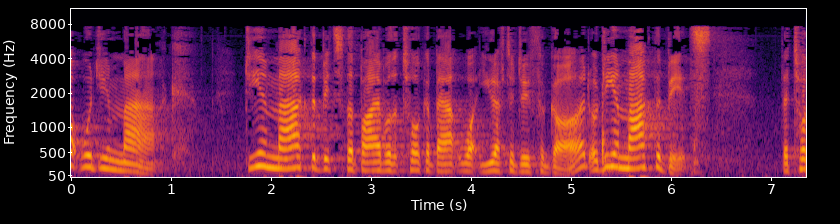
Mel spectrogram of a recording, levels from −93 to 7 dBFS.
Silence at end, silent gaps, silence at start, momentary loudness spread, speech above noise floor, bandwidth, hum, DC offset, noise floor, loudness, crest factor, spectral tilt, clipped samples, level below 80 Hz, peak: 0 s; none; 0 s; 12 LU; 32 dB; 8 kHz; none; under 0.1%; -48 dBFS; -16 LUFS; 16 dB; -4 dB/octave; under 0.1%; -56 dBFS; -2 dBFS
